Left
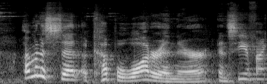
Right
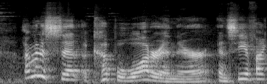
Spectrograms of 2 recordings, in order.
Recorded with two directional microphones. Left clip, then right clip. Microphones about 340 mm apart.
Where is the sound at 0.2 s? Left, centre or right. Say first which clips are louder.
Left 1 dB; centre.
